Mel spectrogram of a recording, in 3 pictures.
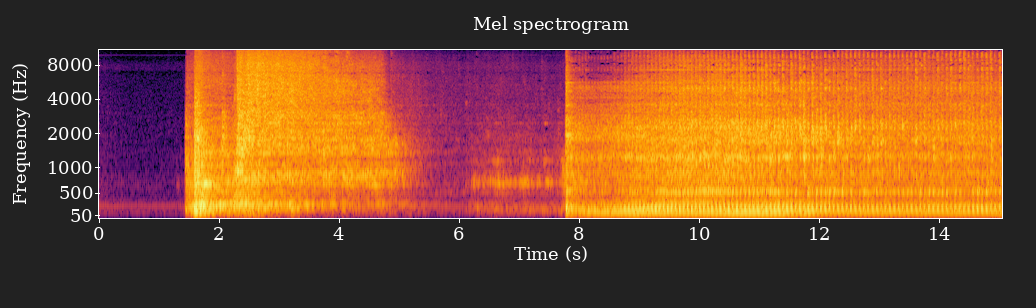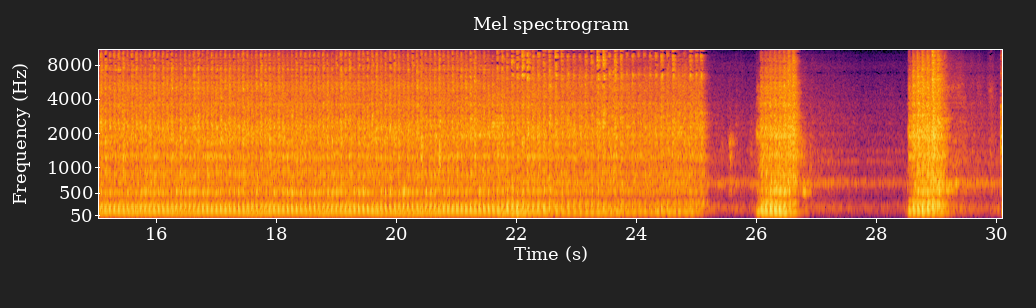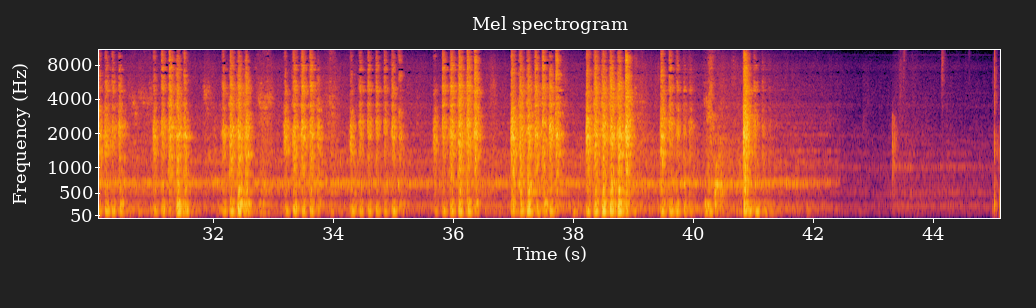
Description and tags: bathroom handle got stuck have to record dat
ableton-live, field-recording, home-recording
